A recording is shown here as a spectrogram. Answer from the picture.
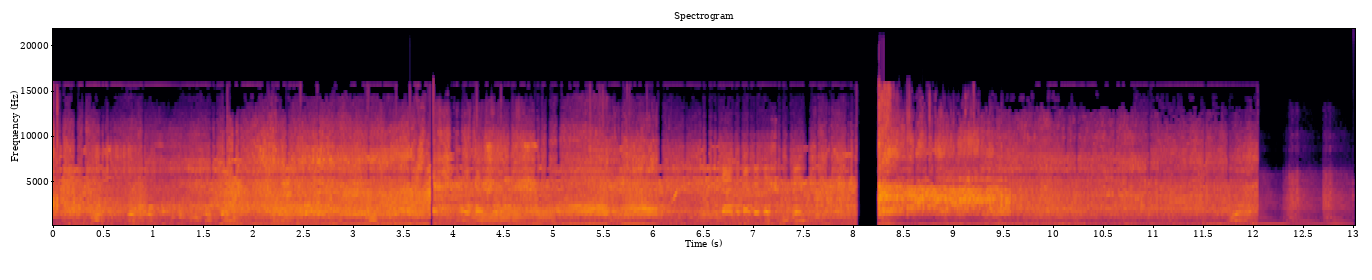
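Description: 250cc dirt bike engines racing on a dirt track, their pitch rising and falling as they rev, mixed with spectators' voices shouting. The sound drops out briefly about eight seconds in, then resumes.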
